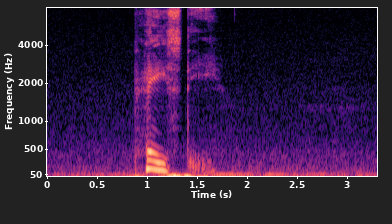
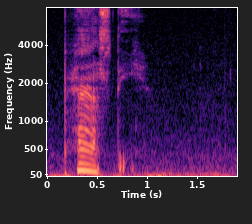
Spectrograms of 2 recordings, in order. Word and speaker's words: pasty: I think it's called you want to say pasty cuz that's the way it's spelled but it's pronounced pasty whatever my thought was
